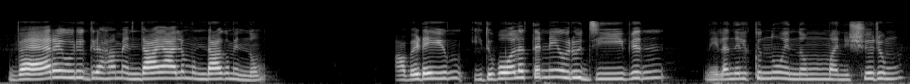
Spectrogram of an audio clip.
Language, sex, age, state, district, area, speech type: Malayalam, female, 30-45, Kerala, Wayanad, rural, spontaneous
